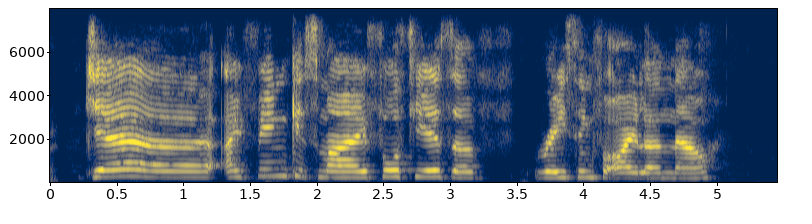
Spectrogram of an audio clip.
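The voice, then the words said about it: Slight French accent. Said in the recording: “We can hear from your accent that you're probably not from Tipperary ... my dad is French, that's why I have a little French accent”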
